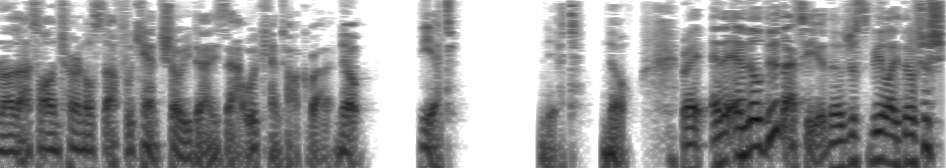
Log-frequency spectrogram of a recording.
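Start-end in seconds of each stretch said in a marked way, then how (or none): 0.0-4.8 mock stonewalling. Voicing developers refusing to share.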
